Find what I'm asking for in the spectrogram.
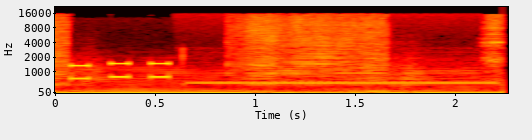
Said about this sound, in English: She lifts the phone and dials.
